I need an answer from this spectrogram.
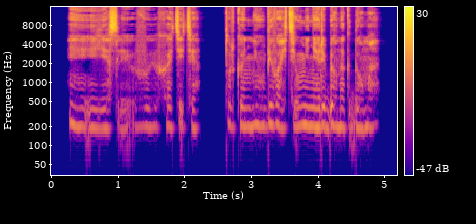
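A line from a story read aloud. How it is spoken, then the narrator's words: Stammering. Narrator (Russian): запинается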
